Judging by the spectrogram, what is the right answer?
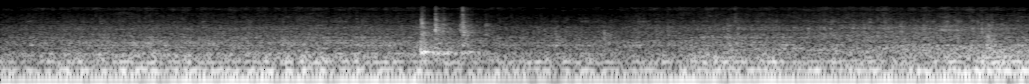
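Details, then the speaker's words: Barn-find vehicle idling after its first start in six years. Low, even, smooth rumble with no misses, knocks or hunting: normal idle. "i'm amazed that's running so well that's crazy they're so smooth aren't they that's weird"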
